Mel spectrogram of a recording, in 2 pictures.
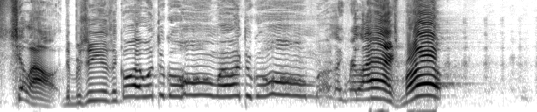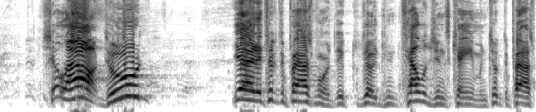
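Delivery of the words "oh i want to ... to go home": play-acted weepy, whiny sob voice, high. Telling a story, the speaker quotes the Brazilian, retelling someone crying. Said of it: "The Brazilian was crying".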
